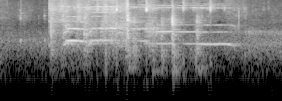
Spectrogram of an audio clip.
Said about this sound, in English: Man, this rooster next door is in full form today guys.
